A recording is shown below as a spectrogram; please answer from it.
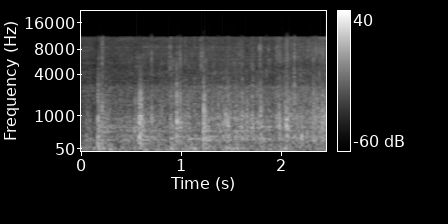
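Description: Mountain bike riding down a rocky dirt trail: tyres rolling and crunching over rock and dirt, with many irregular knocks and rattles from the bike.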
